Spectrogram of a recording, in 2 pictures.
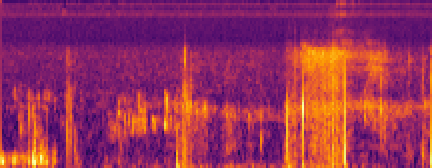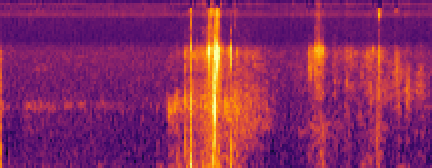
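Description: Irregular low gurgles and squeaky rumbles with quiet gaps; hunger-related stomach rumbling, a normal bowel sound.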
